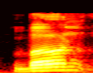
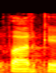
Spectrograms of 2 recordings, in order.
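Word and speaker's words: bury: அடுத்து இந்த யூ என்ற எழுத்துக்கு 5வது விதமான உச்சரிப்பு என்ன என்று பார்க்க இருக்கிறோம். அந்த உச்சரிப்பு ஏ என்று சொல்லி. இதற்கு உதாரண வார்த்தை பெரி.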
